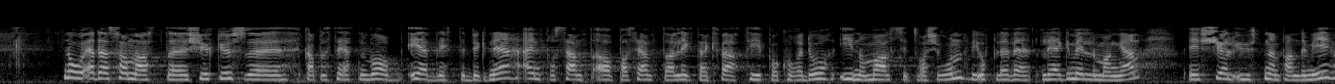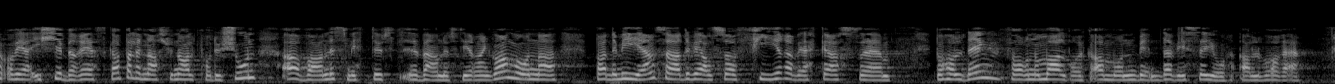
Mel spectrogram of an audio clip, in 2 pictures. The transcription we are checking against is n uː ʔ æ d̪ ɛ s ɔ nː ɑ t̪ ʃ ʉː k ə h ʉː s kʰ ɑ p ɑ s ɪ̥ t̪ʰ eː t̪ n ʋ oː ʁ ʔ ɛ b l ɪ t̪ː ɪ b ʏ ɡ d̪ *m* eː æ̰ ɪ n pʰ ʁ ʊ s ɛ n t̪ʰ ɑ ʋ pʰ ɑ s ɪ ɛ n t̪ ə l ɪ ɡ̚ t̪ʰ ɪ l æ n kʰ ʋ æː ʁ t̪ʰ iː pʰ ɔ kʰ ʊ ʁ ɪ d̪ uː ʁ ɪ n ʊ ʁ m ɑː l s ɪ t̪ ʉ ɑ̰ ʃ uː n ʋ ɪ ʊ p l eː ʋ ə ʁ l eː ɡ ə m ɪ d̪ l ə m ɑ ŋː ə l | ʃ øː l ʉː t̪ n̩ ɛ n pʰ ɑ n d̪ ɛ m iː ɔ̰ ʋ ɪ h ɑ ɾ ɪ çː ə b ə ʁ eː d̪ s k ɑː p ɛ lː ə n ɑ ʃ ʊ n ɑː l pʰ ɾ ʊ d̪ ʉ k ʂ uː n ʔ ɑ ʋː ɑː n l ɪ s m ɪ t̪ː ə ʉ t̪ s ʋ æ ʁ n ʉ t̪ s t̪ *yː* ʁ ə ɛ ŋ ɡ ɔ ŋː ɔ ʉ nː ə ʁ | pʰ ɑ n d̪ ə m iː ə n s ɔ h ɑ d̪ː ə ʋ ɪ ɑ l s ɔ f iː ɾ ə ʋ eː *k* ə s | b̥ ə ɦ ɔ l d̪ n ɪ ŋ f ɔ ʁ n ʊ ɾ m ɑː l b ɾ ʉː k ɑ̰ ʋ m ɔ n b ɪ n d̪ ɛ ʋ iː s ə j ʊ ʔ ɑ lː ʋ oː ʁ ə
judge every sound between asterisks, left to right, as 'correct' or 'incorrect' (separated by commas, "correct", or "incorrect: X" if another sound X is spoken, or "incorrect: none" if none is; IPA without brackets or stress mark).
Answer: incorrect: n, correct, correct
